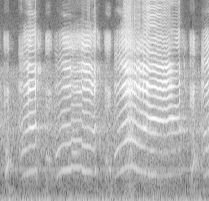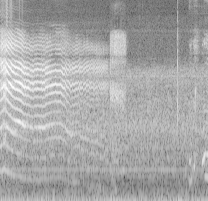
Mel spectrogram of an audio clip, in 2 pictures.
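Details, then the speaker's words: Cry of a human infant from a baby-cry research talk, each baby having an individual vocal signature: loud, rising and falling wails in a few long bursts; infant cry. "yeah so so clearly each baby has its own own voice so there is an individual signature in the cries of the the human the human babies"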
